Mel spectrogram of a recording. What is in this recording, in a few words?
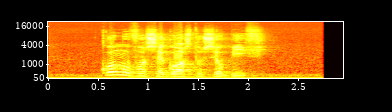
Portuguese Listening; Portuguese Test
